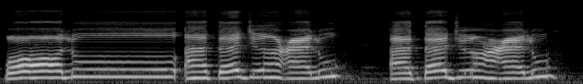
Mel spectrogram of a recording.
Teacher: جیم پر قلقلہ ہے، جیم ساکن ہے اور حروف قلقلہ میں سے ہے تو ادھر قلقلہ کرنا ہے، جیم کو ہلا کر پڑھنا ہے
